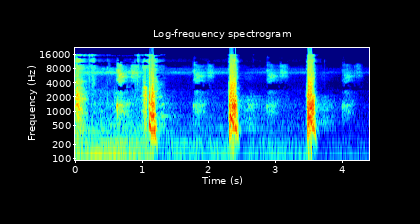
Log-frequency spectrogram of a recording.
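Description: A long-coated German Shepherd barks three times, single loud barks about a second apart, at an egg held out in front of it.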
